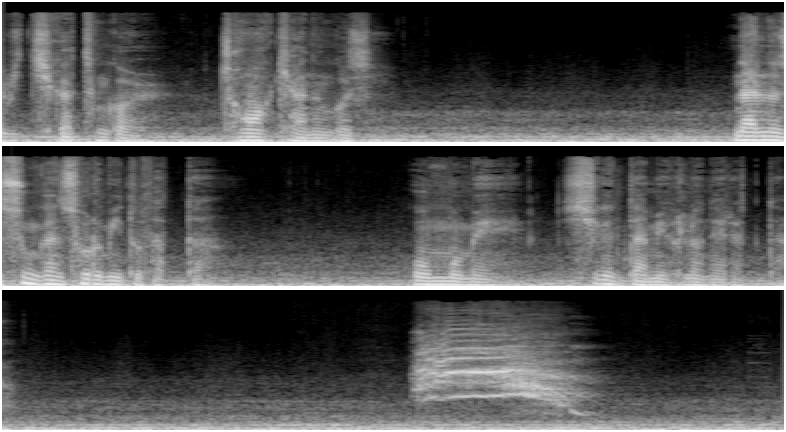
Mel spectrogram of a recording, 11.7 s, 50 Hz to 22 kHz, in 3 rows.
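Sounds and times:
steady low rumbling ambience: 0:00.0 - 0:11.7
speech: 0:01.2 - 0:02.0, 0:03.6 - 0:05.0, 0:06.0 - 0:07.9
high-pitched scream from upstairs in a mansion: 0:09.8 - 0:10.9.

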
